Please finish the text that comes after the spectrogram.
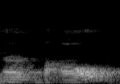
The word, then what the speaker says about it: Baal: She worshipped Baal, that's how you pronounce it, and Asherah.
